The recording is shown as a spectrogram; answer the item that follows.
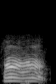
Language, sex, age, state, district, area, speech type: Odia, male, 30-45, Odisha, Kendrapara, urban, conversation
